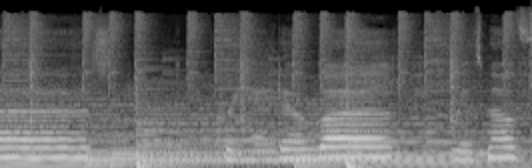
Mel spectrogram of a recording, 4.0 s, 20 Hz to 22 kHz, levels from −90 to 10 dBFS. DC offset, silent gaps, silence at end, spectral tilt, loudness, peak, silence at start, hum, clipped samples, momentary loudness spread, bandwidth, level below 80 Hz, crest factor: 0.2%; none; 0 s; -6.5 dB/octave; -18 LUFS; -2 dBFS; 0 s; none; under 0.1%; 10 LU; 17.5 kHz; -30 dBFS; 14 dB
